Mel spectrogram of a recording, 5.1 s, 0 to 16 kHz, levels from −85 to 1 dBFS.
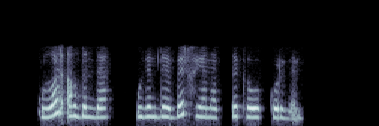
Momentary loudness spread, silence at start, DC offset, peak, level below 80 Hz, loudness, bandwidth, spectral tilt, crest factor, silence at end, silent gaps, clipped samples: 11 LU; 0.55 s; under 0.1%; -2 dBFS; -60 dBFS; -16 LUFS; 4.1 kHz; -10.5 dB/octave; 14 dB; 1 s; 1.54-1.82 s, 3.03-3.07 s, 3.56-3.61 s; under 0.1%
